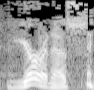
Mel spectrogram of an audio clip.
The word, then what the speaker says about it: Uranus: Yes, Uranus, not the other pronunciation.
